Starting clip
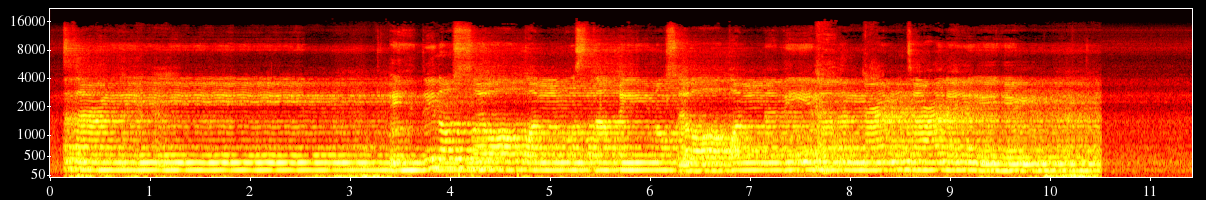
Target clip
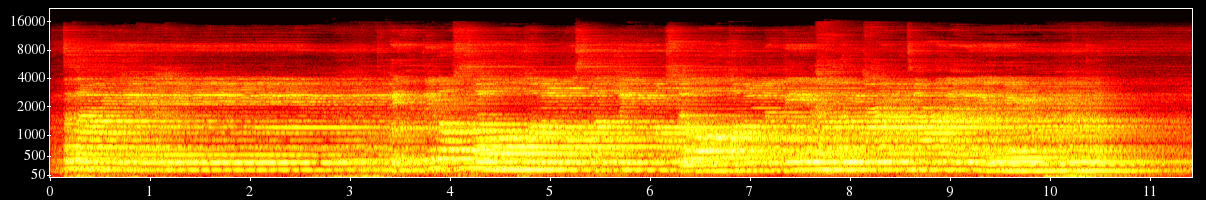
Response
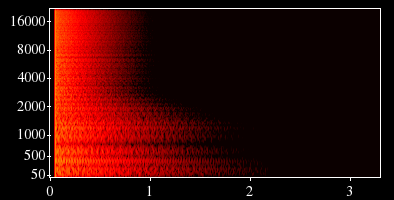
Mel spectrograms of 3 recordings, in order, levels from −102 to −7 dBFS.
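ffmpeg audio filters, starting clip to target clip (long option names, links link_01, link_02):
-filter_complex "[0:a]acrossover=split=540|5300[link_01][link_02][link_03];[link_01]acompressor=threshold=-29dB:ratio=4[link_04];[link_02]acompressor=threshold=-23dB:ratio=4[link_05];[link_03]acompressor=threshold=-51dB:ratio=4[link_06];[link_04][link_05][link_06]amix=inputs=3:normalize=0[link_07];[1:a]atrim=start_sample=2205[link_08];[link_07][link_08]afir=irnorm=-1:irlink=0"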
